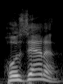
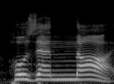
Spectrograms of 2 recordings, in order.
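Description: First: Said in the usual way. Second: Hosanna said slowly, ending on a clear "NAH"; slow teaching "Hosanna", final syllable a full "nah"; last syllable drawn out. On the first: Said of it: "It's that same word". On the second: Shown as a demonstration. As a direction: stretch Hosanna to show the "na" at its end. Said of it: "It's that same word, please".

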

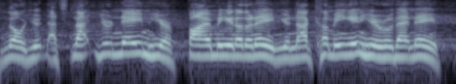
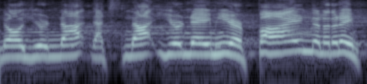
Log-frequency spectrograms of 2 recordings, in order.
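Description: First: Louder, insistent passport officer; stern official. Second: Louder, higher insistent refusal; animated officer. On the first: Passport officer refusing the pastor's name, insistent. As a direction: lay down the law at the counter. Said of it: "And the guy says". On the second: Officer getting animated with Israel, louder refusal. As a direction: get worked up and refuse. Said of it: "getting animate over there and going". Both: Retold or imitated.

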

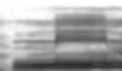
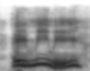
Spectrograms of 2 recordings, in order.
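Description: First: "meme" said as one plain syllable, meem; meme said correctly. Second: "meme" said as two syllables, mee-mee, pitched up; meme said deliberately wrong. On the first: Host correcting his joke pronunciation of "meme", plain meem. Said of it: "I'll say it right this time". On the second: Host jokingly mispronouncing "meme" for listeners, as mee-mee. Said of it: "I want to say it that way". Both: Shown as a demonstration.

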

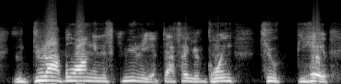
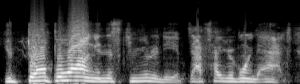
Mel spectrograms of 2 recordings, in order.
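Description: First: "not" hit hard, whole line faster; stress on not. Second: Said in the usual way. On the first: Real, not acted. Repeating the rebuke with "not" stressed. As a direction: punch "not" to drive it home.

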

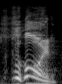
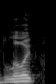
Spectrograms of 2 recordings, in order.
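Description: First: Higher, gushing disbelief on the name; mock amazement. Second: Said in the usual way. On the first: Chatty guy hears stranger's name Lloyd, mock-amazed. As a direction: overdo the delighted surprise.

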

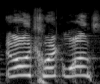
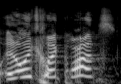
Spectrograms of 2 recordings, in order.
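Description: First: Higher and louder, panicked repeat; rising panic. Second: High, loud panicky voice; retelling his own panic, pitched up high; panicky quote. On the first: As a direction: squeal it out in mock terror. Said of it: "I'm like". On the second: Retold panic on a ride. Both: Retold or imitated.

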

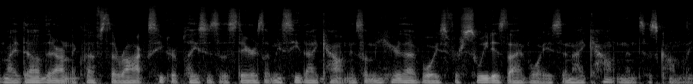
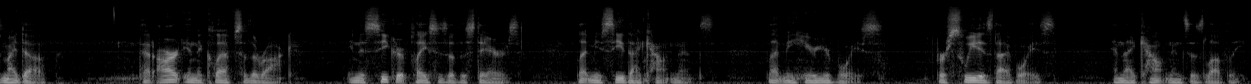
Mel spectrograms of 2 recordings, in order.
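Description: First: Much softer, fading to a whisper; soft tender. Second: Softer, lower reading of the verse; tender. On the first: King speaking to his bride, hushed and fading to whisper. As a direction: read it hushed and intimate. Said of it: "The king tells her, he says". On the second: King speaking to his bride, soft and tender. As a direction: read it gently like a love note. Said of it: "He says". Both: Retold or imitated.

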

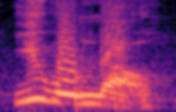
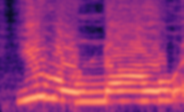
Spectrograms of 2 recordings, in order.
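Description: First: Said in the usual way. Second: Laughing emphasis. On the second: Shown as a demonstration. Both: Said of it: "my reply is typically".

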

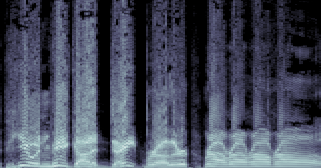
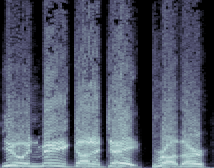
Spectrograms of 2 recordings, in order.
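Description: First: Loud Hogan shout then chanted rah rah; Hogan with music. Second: Loud gruff shouted wrestler promo; Hulk Hogan impression. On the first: Retold or imitated. Mocking the promo mixed with entrance music. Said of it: "So it sounds like". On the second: Recapping a wrestling promo, shouting as Hulk Hogan. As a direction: bellow it like Hogan cutting a promo. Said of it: "Hulk Hogan saying".

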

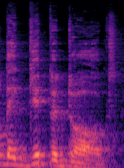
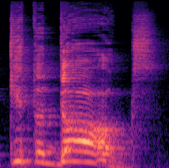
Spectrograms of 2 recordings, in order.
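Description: First: Said in the usual way. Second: Very high, loud, slow yell; slow high scream of an order. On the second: Acted. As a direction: bellow for the dogs, dragging it out. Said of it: "The other screaming".

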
